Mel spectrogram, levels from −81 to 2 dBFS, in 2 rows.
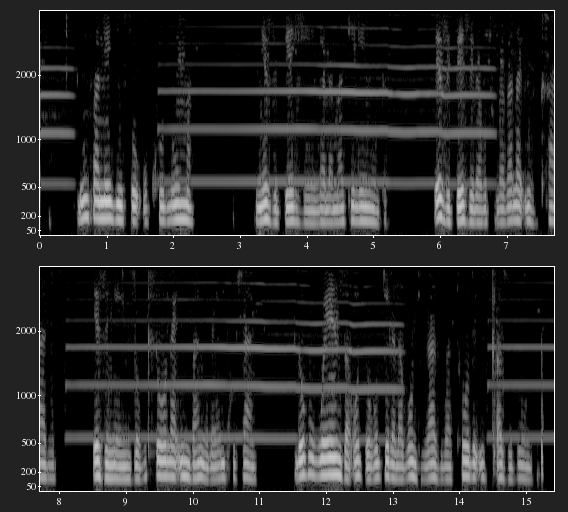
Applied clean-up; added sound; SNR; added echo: none; Wind instrument, woodwind instrument; 16 dB; none.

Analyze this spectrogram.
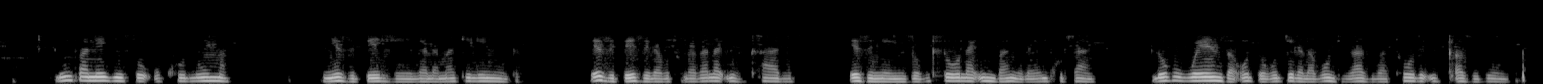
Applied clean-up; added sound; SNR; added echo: none; none; none; none.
